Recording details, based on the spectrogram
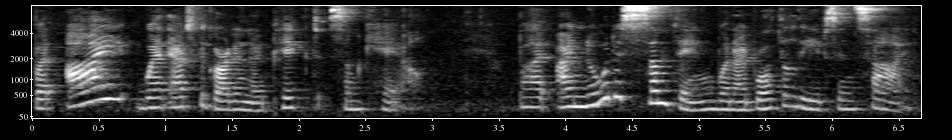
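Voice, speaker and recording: A woman teacher talking to young children in a homemade lesson video, encouraging them with simple questions and explanations. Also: medium pitch. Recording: echoey room, faint background noise.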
